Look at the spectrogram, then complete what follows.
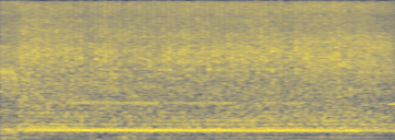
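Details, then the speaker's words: Pedestal fan running with a loud, steady mid-pitched drone and a rough, wavering buzz that never settles; worn front motor bearing with play. "जैसा कि special phone में आवाज हो रही है और आज के इस वीडियो में हम पेडेस्टल फैन के आवाज को सही करने का तरीका पर डिस्कस करेंगे"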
